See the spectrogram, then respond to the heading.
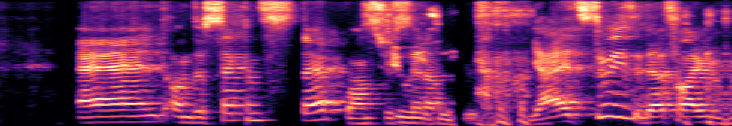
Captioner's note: laughs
